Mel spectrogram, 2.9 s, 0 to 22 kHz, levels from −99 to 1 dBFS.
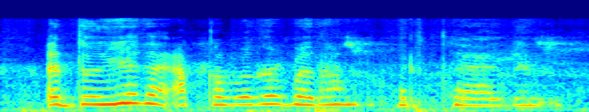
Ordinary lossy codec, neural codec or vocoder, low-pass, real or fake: none; codec, 24 kHz, 3 kbps, HILCodec; none; fake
